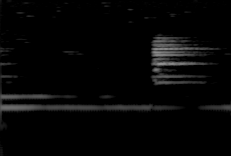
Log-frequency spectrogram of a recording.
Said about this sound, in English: when he woke up, he could hear the church bells ringing.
